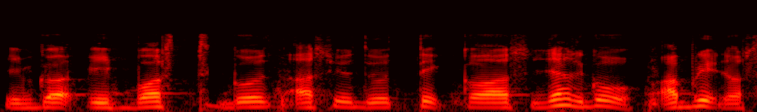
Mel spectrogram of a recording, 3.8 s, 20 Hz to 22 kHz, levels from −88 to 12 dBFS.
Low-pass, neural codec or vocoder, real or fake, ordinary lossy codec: 7.2 kHz; codec, 16 kHz, 16 kbps, FreqCodec, larger model; fake; none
